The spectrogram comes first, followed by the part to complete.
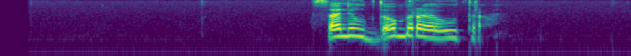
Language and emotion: Russian, positive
